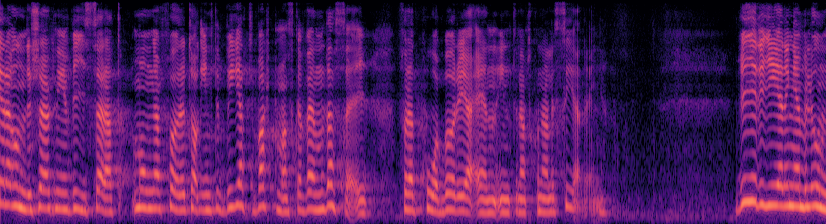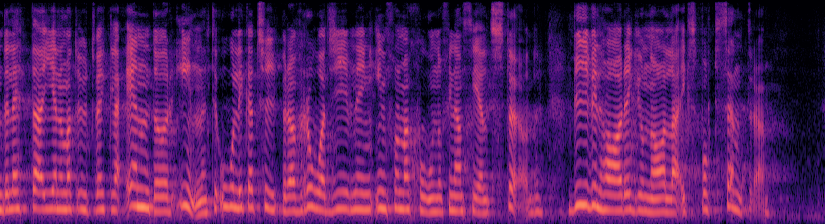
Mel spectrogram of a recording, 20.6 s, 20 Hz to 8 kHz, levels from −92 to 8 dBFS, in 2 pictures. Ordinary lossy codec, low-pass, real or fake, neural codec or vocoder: none; none; fake; codec, 16 kHz, 4 kbps, FunCodec, trained on Chinese and English, 50 frames a second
